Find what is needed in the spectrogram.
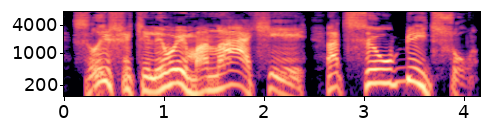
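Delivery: high, loud, slow accusing outburst; pouncing attack. A narrator's reading. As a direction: lunge at the monks with it. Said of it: "набросился Фёдор Павлович".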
